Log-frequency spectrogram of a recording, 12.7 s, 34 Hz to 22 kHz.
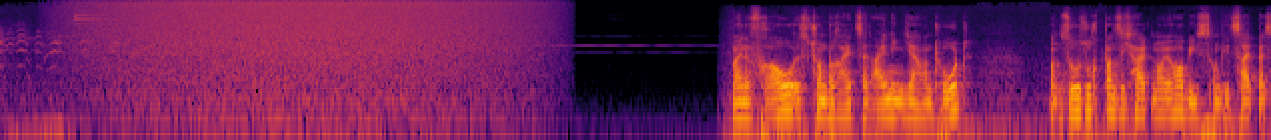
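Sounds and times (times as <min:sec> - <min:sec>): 
faint warbling tones: 0:00.0 - 0:05.8
loud broadband static hiss: 0:00.4 - 0:05.8
speech: 0:07.3 - 0:09.8, 0:10.5 - 0:12.7.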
